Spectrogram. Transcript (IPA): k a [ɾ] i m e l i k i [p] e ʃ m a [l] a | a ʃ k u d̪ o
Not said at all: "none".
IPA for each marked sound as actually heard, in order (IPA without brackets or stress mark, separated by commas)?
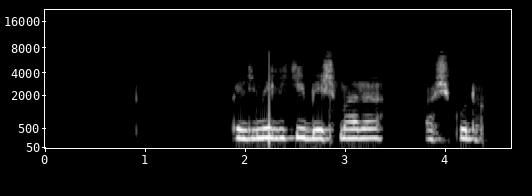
l, b, ɾ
